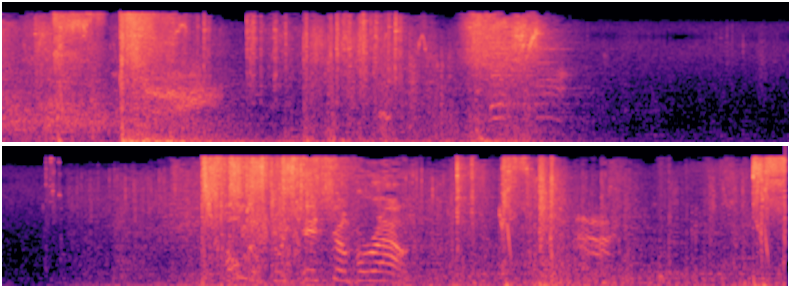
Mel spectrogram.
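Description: Punches and kicks thud in a brawl.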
